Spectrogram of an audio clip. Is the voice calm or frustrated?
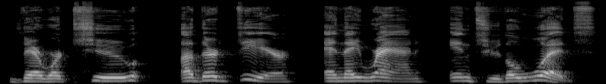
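frustrated. It is said in a raised, frustrated, stern voice.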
